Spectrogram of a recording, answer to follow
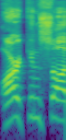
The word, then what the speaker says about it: Arkansas: It's not Lewisville, as Arkansas is not our Kansas.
